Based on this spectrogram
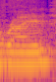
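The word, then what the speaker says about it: Ryne: how to spell Ryan it's actually spelled r y and e yep it's crazy Ryan Nelson if I if I was if I was his teacher I would have been like uh Ren Ren Ry not Ryan I'll tell you that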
